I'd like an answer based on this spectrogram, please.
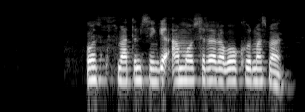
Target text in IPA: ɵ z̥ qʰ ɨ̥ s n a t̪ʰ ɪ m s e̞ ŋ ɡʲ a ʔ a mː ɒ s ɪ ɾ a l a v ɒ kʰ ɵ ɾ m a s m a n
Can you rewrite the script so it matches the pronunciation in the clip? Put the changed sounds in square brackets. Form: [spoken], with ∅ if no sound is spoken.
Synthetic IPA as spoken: ɵ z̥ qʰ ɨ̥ s [m] a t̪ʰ ɪ m s e̞ ŋ ɡʲ a ʔ a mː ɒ s ɪ ɾ a [ɾ] a v ɒ kʰ ɵ ɾ m a s m a n

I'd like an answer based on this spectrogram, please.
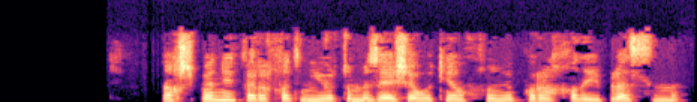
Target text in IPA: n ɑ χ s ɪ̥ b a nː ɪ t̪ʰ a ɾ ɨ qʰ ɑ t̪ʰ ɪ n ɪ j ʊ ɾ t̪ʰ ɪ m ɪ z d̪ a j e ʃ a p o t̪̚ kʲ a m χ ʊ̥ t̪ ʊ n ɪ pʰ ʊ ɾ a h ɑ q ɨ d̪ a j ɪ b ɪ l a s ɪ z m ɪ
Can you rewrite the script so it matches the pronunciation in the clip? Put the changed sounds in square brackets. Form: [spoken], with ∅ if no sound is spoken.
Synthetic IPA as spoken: n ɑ χ [ʃ] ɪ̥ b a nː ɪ t̪ʰ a ɾ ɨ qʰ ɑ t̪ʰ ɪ n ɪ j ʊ ɾ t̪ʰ ɪ m ɪ z d̪ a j [a] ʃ a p o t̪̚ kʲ a [n] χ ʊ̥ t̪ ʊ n ɪ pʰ ʊ ɾ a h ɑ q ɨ d̪ a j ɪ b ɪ l a s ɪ z m ɪ

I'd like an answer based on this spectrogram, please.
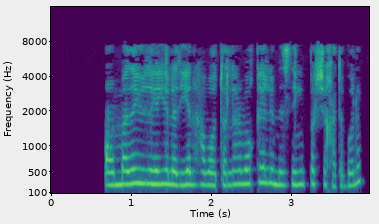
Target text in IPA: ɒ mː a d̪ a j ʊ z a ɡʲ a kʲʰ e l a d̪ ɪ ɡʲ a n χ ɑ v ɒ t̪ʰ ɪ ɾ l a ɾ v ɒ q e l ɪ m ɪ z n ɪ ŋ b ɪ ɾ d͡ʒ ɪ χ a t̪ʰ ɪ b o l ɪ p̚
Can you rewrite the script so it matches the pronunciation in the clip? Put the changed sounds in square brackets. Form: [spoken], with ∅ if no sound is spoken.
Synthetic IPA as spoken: ɒ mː a d̪ a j ʊ z a ɡʲ a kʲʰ e l a d̪ ɪ ɡʲ a n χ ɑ v ɒ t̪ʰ ɪ ɾ l a ɾ v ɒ q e l ɪ m ɪ z n ɪ ŋ b ɪ ɾ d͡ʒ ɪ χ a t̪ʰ ɪ b o l ɪ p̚

